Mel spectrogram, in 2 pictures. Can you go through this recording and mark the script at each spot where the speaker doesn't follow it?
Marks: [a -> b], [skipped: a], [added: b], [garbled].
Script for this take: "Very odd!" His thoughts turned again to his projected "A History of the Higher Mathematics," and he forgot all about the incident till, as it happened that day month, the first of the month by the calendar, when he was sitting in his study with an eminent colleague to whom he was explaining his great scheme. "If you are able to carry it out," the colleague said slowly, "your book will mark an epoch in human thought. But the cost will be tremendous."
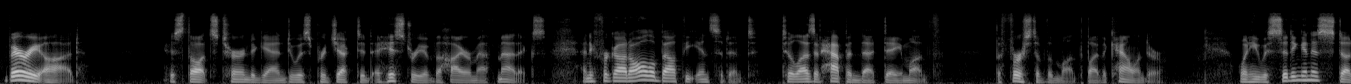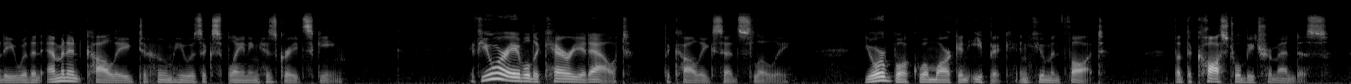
"Very odd!" His thoughts turned again to his projected "A History of the Higher Mathematics," and he forgot all about the incident till, as it happened that day month, the first of the month by the calendar, when he was sitting in his study with an eminent colleague to whom he was explaining his great scheme. "If you are able to carry it out," the colleague said slowly, "your book will mark an epoch in human thought. But the cost will be tremendous."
